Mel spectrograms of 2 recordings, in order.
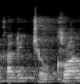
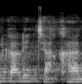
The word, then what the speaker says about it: Kalijaga: gak apa-apa sama kayak UIN itu UIN Sunan Kalijogo apa Sunan Kalijaga atau P sembuh lah Sakarepmu sing penting yo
